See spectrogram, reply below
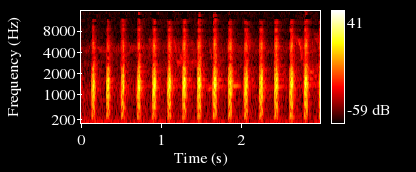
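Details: Male and female Sumatran red junglefowl, the female in heat: an even, fast run of sixteen short clucks, roughly three each second.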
